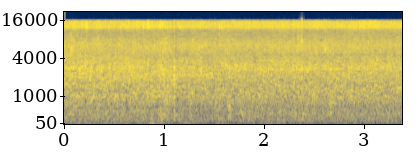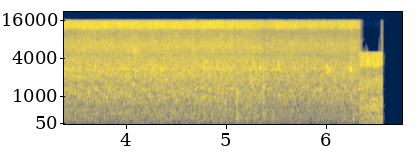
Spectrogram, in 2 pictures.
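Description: Heavy rain falling into a muddy puddle: a steady hiss of drops splashing on standing water, which cuts off suddenly near the end.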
